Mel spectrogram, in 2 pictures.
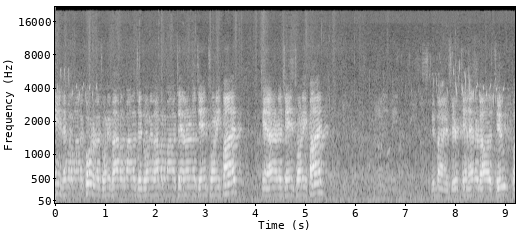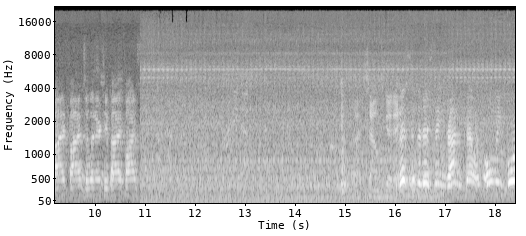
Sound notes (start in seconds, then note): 14.7 motor running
